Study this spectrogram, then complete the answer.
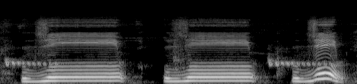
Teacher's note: জিম হরফকে জিহ্বার মাঝখান থেকে শক্ত করে পড়তে হয়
